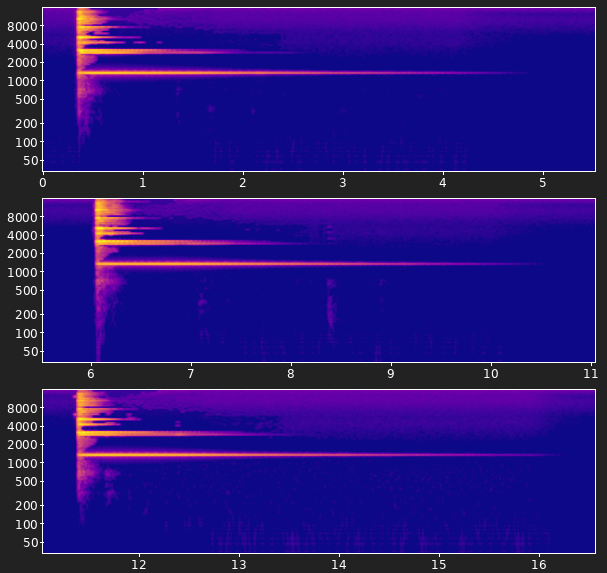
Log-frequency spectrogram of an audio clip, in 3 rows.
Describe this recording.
Ship Bell - From 1936
Sound of authentic ship bell from 1936. Rocord with H1 ZOOM with a little bit editing.
1936, Antique, authentic, Bell, Boat, design, effect, game, old, past, recording, Ring, Ringing, sails, sfx, Ship, sound, sound-design, sounddesign, sound-effect, soundeffect, water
